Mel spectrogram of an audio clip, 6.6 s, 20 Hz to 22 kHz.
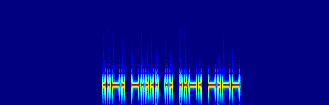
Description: Morse code, heard as a keyed tone, about 25 wpm, 700 Hz. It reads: F6IFY
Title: DXCC-100 Call Signs - 5 Characters - 25wpm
